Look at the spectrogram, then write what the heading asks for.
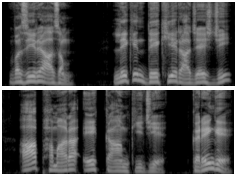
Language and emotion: Urdu, neutral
